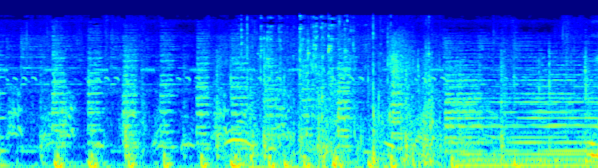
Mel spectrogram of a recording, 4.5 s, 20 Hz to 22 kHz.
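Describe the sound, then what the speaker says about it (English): Horse hooves clip-clop in rapid, rhythmic beats in the video game Red Dead Redemption 2, mixed with game sounds and a steady tone near the end, while people talk over them. "Is this like the basic horse that you get?"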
